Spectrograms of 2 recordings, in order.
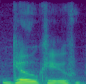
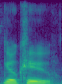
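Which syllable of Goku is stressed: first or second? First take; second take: first; second. First: The stress is on the first syllable. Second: The stress is on the second syllable. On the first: The speaker calls it wrong. "It's not Goku" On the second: The speaker calls it right. "there's more emphasis on the second syllable"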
